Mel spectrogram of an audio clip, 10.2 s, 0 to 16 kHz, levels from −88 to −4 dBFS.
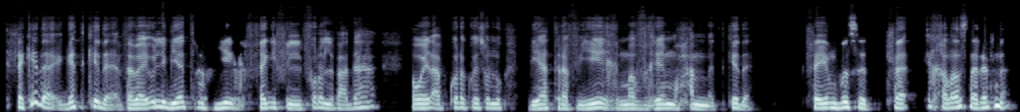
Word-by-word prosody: فكده - - +1
جَت 170 +8 -1
كده 145 - 0
فبقى 135 +2 +2
يقول 170 +5 +2
لي: 175 - +4
"Beau 160 +3 +4
travail" 150 -1 -1
فآجي 145 +2 +1
في 155 -1 -9
الفورة 130 +5 0
اللي 140 -3 +1
بَعدها 150 +8 -4 0.4
هو 140 0 +4
يلعب 140 -1 0
كُرة 160 -1 -2
كويسة 150 0 -3
أقول - - +1
له: 140 - 0 0.3
"Beau 135 +3 +1
travail 130 +1 0
mon 125 -2 -1
frère 125 - -1
محمد." 125 -4 0
كده 130 -6 -2 0.5
فينبسط، 150 0 +3 0.2
فخلاص 170 +2 -1
عرِفنا. 160 +8 +3
145 Hz, 165 wpm, -20 LUFS, 130-160 Hz, 0.5 s, لي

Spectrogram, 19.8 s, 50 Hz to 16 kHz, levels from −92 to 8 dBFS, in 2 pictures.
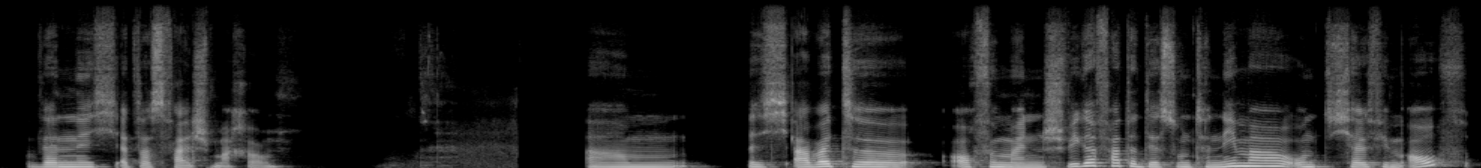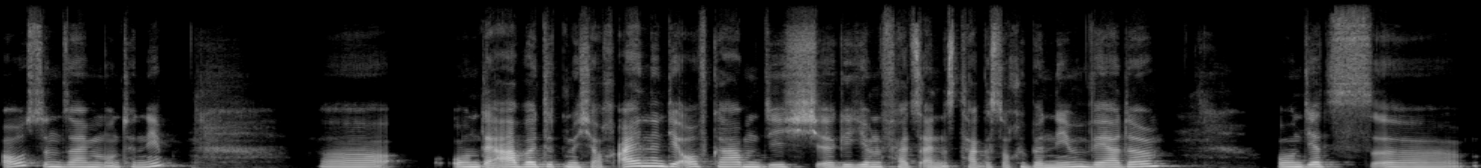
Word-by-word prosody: wenn 200 0 0
ich 205 0 -4
etwas 185 0 -4
falsch - - -4
mache. 215 - -10 2.0
Ähm, 185 +4 -2 0.4
ich 195 0 -3
arbeite 210 -2 +3 0.2
auch 195 0 -2
für 205 +2 -2
meinen 185 -2 0
Schwiegervater, 280 +5 +1
der 200 -2 0
ist 195 0 -5
Unternehmer 250 +7 +4
und 205 +1 -2
ich 200 - -7
helfe 195 0 -1
ihm 185 -1 -3
auf 300 - -1
aus 300 -7 -1
in 220 0 +1
seinem 205 -1 -1
Unternehmen. 275 - -3 0.9
Äh, 100 0 -3 0.4
und 205 +1 +2
er 185 - +4
arbeitet 210 0 +5
mich 195 -1 -1
auch - - -8
ein 255 +4 +6
in 255 -2 +6
die 235 - +2
Aufgaben, 215 -2 +1
die 195 0 -3
ich, 200 0 -1
äh, 190 - -1
gegebenenfalls 195 -1 -1
eines 90 -1 -2
Tages 185 0 -5
auch - - -12
übernehmen 190 +4 0
werde. 210 +6 +2 0.8
Und 200 0 0
jetzt, 205 0 -2
äh, 190 -1 -4
200 Hz, 140 wpm, -23 LUFS, 190-215 Hz, 2.0 s, ein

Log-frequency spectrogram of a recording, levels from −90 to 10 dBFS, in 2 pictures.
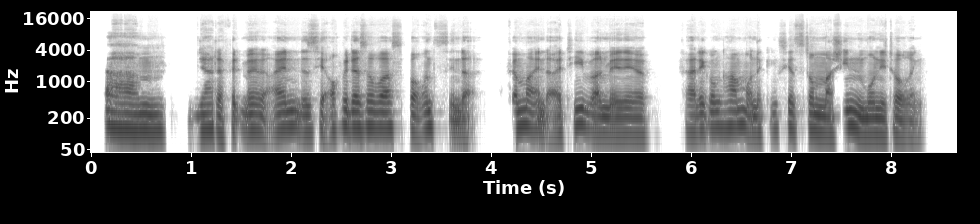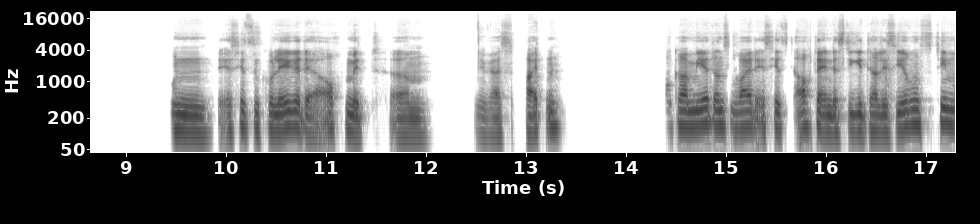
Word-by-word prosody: Ähm, 120 -3 +3 0.2
ja, 120 +2 -1
da 115 -3 0
fällt - - -4
mir 120 -2 +1
ein, 130 +3 +2
das 115 0 0
ist 115 - -9
ja - - -1
auch 120 +3 -5
wieder 135 -2 +5
sowas, 130 -1 +2
bei 120 - -1
uns 130 +4 -3
in - - -2
der - - -3 0.3
Firma, 140 -1 +1
in - - 0
der - - -3
IT, - - -5
weil 105 -3 +2
wir 110 - +3
hier 100 -1 +1 0.3
Fertigung 125 +3 -1
haben 140 +1 +1
und, 115 - 0
da 110 - -3
ging's 125 +4 -13
jetzt 130 -1 -4
drum 120 -2 +3
Maschinen-Monitoring. 100 - +1 1.1
Und 110 -3 +1
der - - -11
ist 115 -1 -7
jetzt 135 -2 -4
'n 125 - -2
Kollege, 130 +2 +4
der - - -1
auch - - -3
mit, - - -2
ähm, 95 -2 -4 0.4
hier 105 -3 -11
wie 100 - -9
heißt 100 0 -8
Python 135 -1 -1 1.0
programmiert 145 +2 +3
und 145 - +3
so 140 -2 -8
weiter 135 +1 +2
ist - - -6
jetzt 130 -1 -4
auch 135 0 0
da - - +4
in 115 0 +3
das 110 0 -2
Digitalisierungsteam 130 +6 0
120 Hz, 195 wpm, -24 LUFS, 110-135 Hz, 1.1 s, wieder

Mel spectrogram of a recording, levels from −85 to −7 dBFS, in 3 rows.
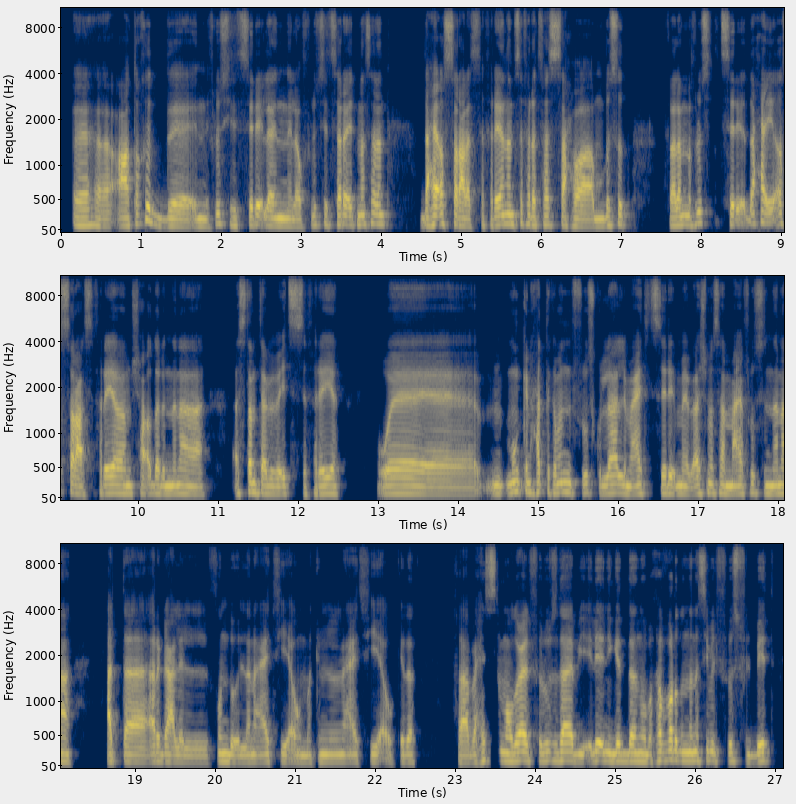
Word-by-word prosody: آآ، 115 -1 +2
ه 105 -3 -2
أعتقد 115 - +1
إن 105 -1 0
فلوسي 125 +2 -6
تتسرق 125 +4 0
لإن 110 -2 +1
لو 100 -1 -2
فلوسي 125 +6 -9
اتسرقت 130 +1 +1
مثلًا 140 +1 0 0.4
ده - - +3
هيأثّر - - +5
على - - +7
السفرية، 120 +4 0
أنا 140 0 +3
مسافر 140 -2 -1
أتفسّح 125 -2 0
وانبسط 105 +3 +1 0.4
فلمّا 125 +2 +1
فلوسي 155 +4 -5
تتسرق 160 -5 -1
ده - - 0
هيأثّر 75 - +2
على - - +8
السفرية، 120 0 +1
مش 115 0 -3
هاقدر 120 -1 0
إن 115 0 +1
أنا 110 -3 0 0.3
أستمتع 120 +2 +1
ببقية 110 0 -1
السفرية، 115 +1 -2 0.4
وم 105 -3 +1 0.3
ممكن 135 0 -1
حتّى 140 +3 -2
كمان 135 +2 -1
الفلوس 130 -1 -5
كلّها 125 +1 0
اللي 125 -2 0
معايا 110 +2 +2
تتسرق، 120 +1 -3
ما 115 -1 +1
يبقاش 115 +4 -2
مثلًا 125 -1 -1
معايا 110 +1 +2
فلوس 120 0 -9
إن 115 0 +1
أنا 115 -1 +2 0.4
حتّى - - +2
أرجع 110 +1 +3
للفندق 100 +2 -2
اللي 105 +1 -2
أنا 105 - -2
قاعد 110 +1 -2
فيه 115 -2 -4
أو - - -2
المكان 105 +2 -4
اللي 110 0 -3
أنا 110 - -2
قاعد 110 +1 -3
فيه 110 -1 -5
أو - - -4
كده، 110 +1 -4 0.4
فباحس 110 +7 -1
موضوع 125 +2 +5
الفلوس 125 0 -2
ده 130 +1 +5
بيقلقني 120 +2 +1
جدًا 120 0 +2
وباخاف 115 +4 0
برضه 140 -2 +3
إن 125 - +2
أنا 125 - +2
أسيب 130 +2 -4
الفلوس 120 -1 -5
في - - -15
البيت، 120 +4 -1
115 Hz, 175 wpm, -25 LUFS, 110-125 Hz, 0.4 s, على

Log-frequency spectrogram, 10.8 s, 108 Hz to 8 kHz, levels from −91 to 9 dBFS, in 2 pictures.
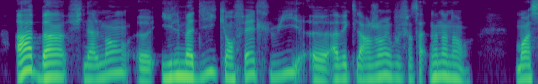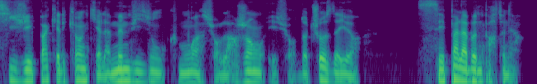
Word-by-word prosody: «Ah 220 - +10
ben 160 -3 +5
finalement, 165 +8 -3
heu, 115 -2 -2
il 155 +2 +4
m'a 165 -1 +7
dit 180 +7 -3
qu'en 150 -6 0
fait 170 +4 -4
lui, 175 +5 -4
heu, 125 -2 +1
avec 145 +2 -1
l'argent 150 +4 +1
il 165 - 0
veut 150 - -6
faire 135 -2 -9
ça». - - -6
Non, 160 - +2
non, 165 - +2
non, 145 -9 -2 0.5
moi 140 +3 +4
si 130 -3 -3
j'ai 115 0 0
pas 130 - -2
quelqu'un 115 +1 -2
qui 120 - -6
a - - -2
la 85 - -4
même 115 +3 +4
vision 105 -2 -5
que - - -15
moi 95 -1 -3
sur - - -9
l'argent 100 +4 -2
et - - -15
sur - - -17
d'autres 90 - -8
choses 130 -5 +2
d'ailleurs, 95 -4 -3 0.6
c'est 115 - -2
pas 135 +4 +2
la 115 -3 +6
bonne 110 -1 +3
partenaire. 85 -5 -9
135 Hz, 245 wpm, -23 LUFS, 105-155 Hz, 0.6 s, Ah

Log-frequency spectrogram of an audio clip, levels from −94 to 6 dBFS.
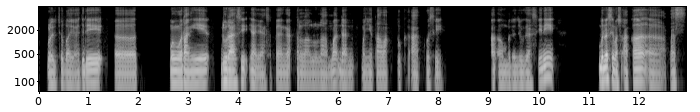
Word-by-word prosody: Boleh 90 -1 0
dicoba 90 0 -5
ya 80 0 -4
jadi, 95 +3 +3 0.3
eee, 80 0 +2 0.7
mengurangi 95 0 +5 0.2
durasinya 100 0 +3
ya, 80 0 -4
supaya 85 - -5
nggak 85 -1 -4
terlalu 80 -2 -5
lama 85 +3 -2
dan 85 -1 -1 0.2
menyita 85 0 -5
waktu 85 - -9
ke - - -24
aku - - -5
sih. 80 -2 -6 1.0
Heeh, 85 +1 -3
benar 85 0 -5
juga 85 0 -3
sih. 100 +5 -3
Ini, 125 - +5 1.0
bener 110 +2 +9
sih - - +3
masuk 90 -2 +1
akal, 100 +4 +4 0.2
eee, 85 -1 -3
atas 90 0 -5
85 Hz, 135 wpm, -24 LUFS, 85-95 Hz, 1.0 s, bener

